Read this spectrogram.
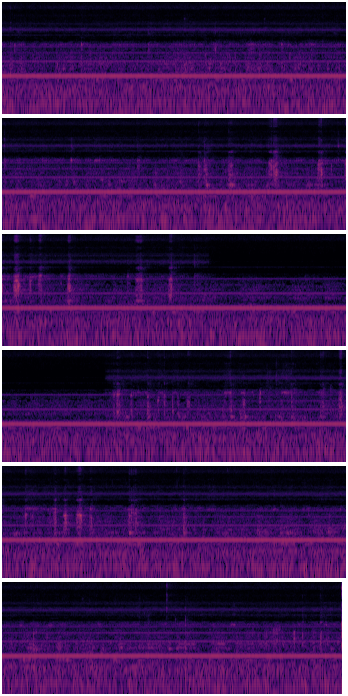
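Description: A small motor whirs as a siren horn turns.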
